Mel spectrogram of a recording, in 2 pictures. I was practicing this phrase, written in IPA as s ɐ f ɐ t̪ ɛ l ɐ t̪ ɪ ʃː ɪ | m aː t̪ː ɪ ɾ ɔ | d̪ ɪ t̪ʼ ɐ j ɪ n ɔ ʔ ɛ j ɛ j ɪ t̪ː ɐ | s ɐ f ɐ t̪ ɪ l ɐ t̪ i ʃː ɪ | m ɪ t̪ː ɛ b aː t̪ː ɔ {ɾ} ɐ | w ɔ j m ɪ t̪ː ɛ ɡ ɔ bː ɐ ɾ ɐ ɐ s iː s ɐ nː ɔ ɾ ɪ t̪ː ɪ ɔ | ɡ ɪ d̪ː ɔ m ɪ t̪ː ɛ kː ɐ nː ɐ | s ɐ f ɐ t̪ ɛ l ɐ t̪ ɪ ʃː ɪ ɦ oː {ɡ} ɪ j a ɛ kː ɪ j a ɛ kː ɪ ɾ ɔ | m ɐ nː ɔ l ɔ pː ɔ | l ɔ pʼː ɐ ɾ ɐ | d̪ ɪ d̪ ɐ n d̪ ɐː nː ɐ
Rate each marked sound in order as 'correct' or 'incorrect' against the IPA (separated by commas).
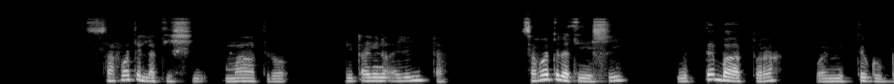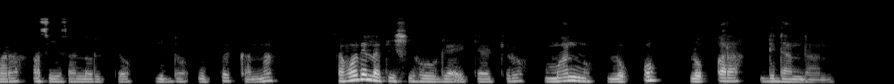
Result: correct, correct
